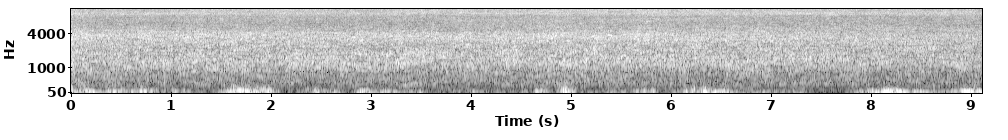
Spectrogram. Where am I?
in a park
